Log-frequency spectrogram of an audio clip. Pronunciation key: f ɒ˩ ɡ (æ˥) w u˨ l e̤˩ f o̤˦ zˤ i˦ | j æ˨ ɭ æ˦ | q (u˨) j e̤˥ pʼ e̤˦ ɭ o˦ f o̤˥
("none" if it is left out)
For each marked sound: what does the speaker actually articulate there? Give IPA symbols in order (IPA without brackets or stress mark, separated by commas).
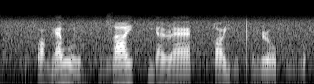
æ˥, u˨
